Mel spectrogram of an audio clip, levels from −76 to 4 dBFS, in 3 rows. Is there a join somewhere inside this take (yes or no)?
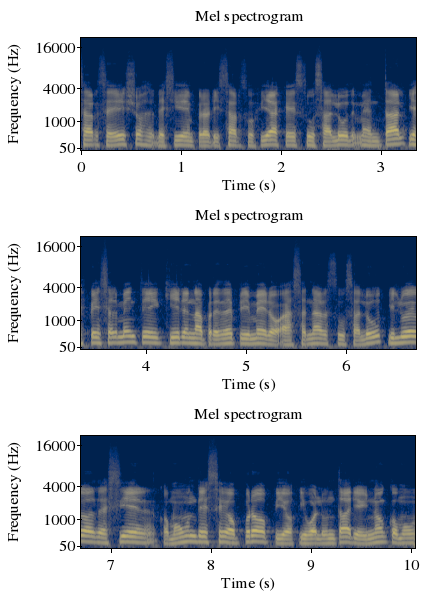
yes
